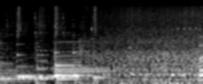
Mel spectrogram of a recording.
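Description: Stage music of lightly struck notes stops about a second in, giving way to a steady buzzing drone.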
